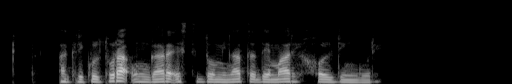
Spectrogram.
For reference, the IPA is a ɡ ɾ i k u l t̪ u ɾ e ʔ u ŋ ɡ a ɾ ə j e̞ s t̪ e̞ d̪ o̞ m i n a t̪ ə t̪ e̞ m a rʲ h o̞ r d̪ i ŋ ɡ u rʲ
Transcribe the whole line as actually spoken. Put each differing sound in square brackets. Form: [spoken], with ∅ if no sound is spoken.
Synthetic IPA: a ɡ ɾ i k u l t̪ u ɾ [a] ʔ u ŋ ɡ a ɾ ə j e̞ s t̪ e̞ d̪ o̞ m i n a t̪ ə [d̪] e̞ m a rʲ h o̞ [l] d̪ i ŋ ɡ u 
